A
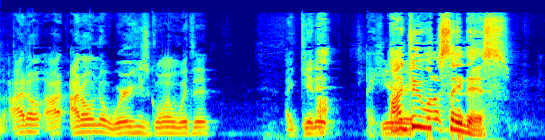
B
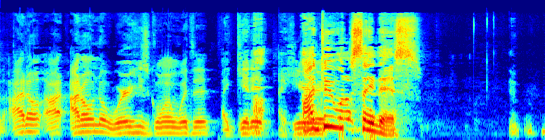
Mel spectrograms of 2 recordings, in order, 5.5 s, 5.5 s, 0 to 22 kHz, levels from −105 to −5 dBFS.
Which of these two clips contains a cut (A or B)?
B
